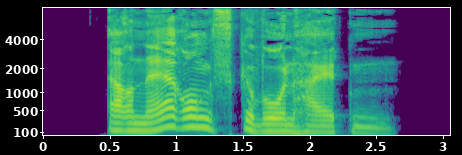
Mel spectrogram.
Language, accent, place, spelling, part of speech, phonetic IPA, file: German, Germany, Berlin, Ernährungsgewohnheiten, noun, [ɛɐ̯ˈnɛːʁʊŋsɡəˌvoːnhaɪ̯tn̩], De-Ernährungsgewohnheiten.ogg
- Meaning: plural of Ernährungsgewohnheit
